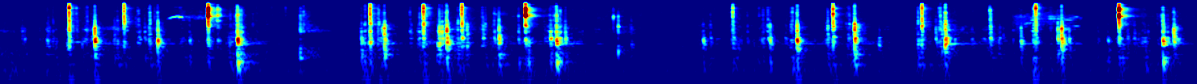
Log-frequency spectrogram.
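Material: Plastic, metal.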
